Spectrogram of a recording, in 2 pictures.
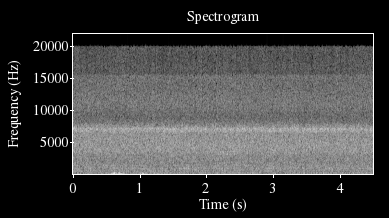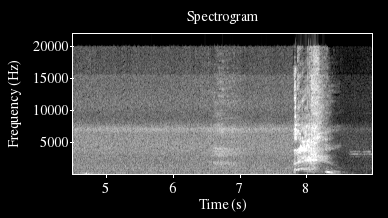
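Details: Sneezing challenge with deliberately provoked sneezing: quiet sniffs over steady background hiss, then one forceful sneeze near the end.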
